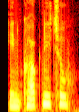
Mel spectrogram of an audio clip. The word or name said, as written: inkognito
